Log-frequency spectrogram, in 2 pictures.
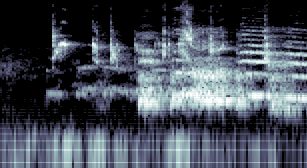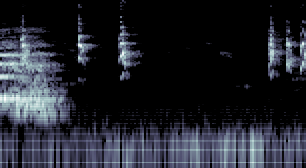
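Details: Long-tailed shrike, brundol-style song: a few scratchy chirps lead into a long, loud, buzzy, nasal phrase lasting over two seconds. Then a brief pause follows before more sharp chattering notes.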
